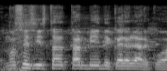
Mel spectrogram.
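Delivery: usual speaking voice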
